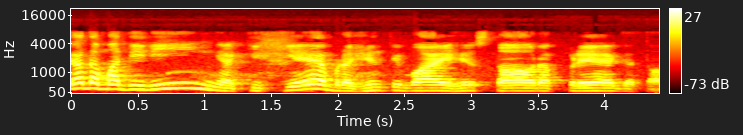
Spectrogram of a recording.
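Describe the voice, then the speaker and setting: Very slow, somewhat breathy speech with very wide pitch swings. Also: man. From Brazil, coastal Paraná (Antonina). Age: 70s. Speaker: pharmacy owner. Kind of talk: interview.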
